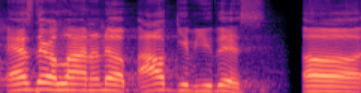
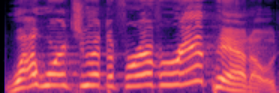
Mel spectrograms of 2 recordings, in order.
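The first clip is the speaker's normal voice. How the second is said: eager higher-pitched question to a fellow actor; retelling his own overeager greeting, pitched up; excited; 11 semitones higher than usual. Retold or imitated. Retelling how he greeted Steve after the panel, eager and high. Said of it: "Just, like, excited".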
